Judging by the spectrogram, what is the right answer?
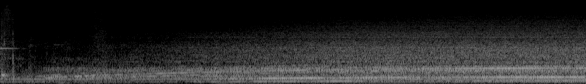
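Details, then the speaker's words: Microwave/grill combination oven, lid refitted and dent straightened, run on grill for 2 minutes: a steady, even circulation-fan whir with a faint tone and no magnetron buzz. Normal grill mode operation. "Okay, so we've got the circulation fan going, and as you can hear, the magnetron did not kick on. You can very clearly hear that."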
